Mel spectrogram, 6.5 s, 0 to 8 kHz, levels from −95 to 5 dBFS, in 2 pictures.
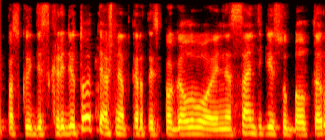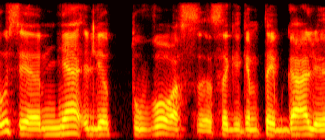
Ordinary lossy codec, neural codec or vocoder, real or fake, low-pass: AAC, 48 kbps; vocoder, 44.1 kHz, 128 mel bands every 256 samples, BigVGAN v2; fake; 7.2 kHz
